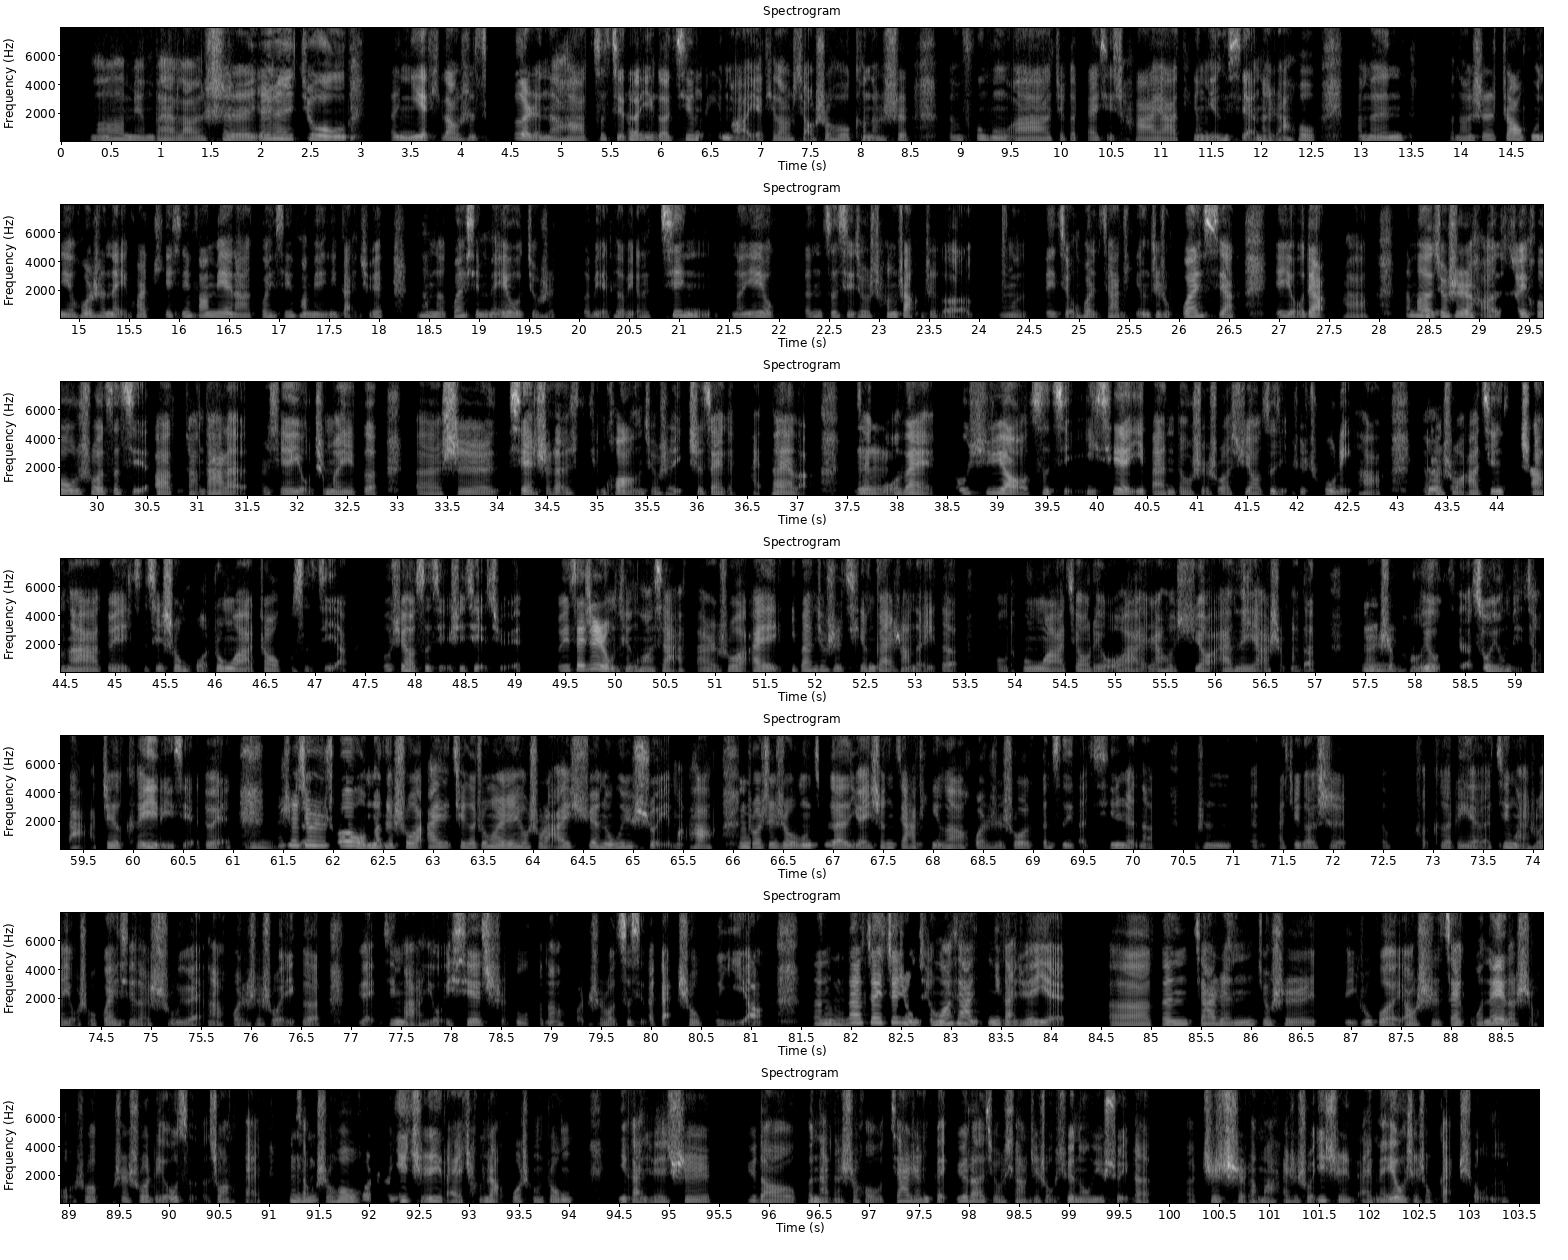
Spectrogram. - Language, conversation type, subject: Chinese, podcast, 在面临困难时，来自家人还是朋友的支持更关键？
- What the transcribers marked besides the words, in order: other background noise; tsk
